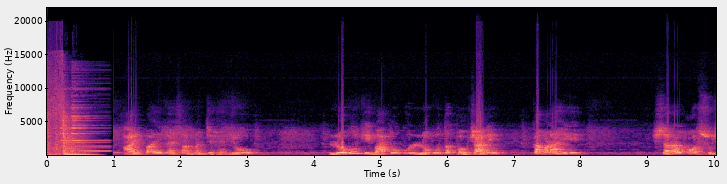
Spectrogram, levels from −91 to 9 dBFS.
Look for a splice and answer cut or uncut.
cut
